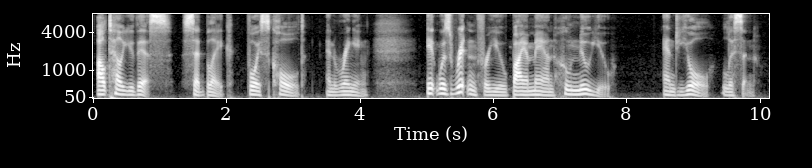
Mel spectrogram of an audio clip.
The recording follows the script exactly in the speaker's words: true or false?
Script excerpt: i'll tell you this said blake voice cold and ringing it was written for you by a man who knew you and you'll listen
true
